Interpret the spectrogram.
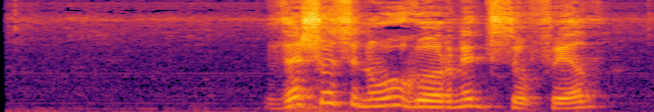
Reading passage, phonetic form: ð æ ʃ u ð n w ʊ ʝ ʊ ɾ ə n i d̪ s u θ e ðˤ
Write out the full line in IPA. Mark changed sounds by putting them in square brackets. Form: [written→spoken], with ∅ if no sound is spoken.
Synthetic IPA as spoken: ð æ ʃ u [ð→θ] n w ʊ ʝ ʊ ɾ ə n i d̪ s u [θ→f] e ðˤ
